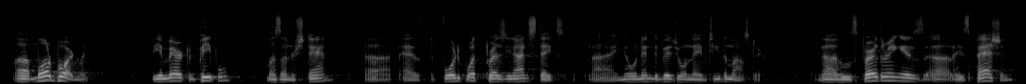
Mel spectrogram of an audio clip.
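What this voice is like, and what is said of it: Barack Obama impression. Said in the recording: “I'm talking like Barack Obama ... I'm also doing impersonations.”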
